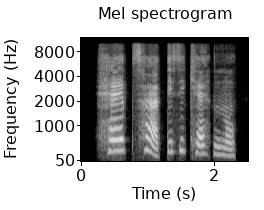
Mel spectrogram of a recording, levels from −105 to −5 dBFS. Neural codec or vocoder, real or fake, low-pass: vocoder, 22.05 kHz, 80 mel bands, WaveNeXt; fake; 9.9 kHz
